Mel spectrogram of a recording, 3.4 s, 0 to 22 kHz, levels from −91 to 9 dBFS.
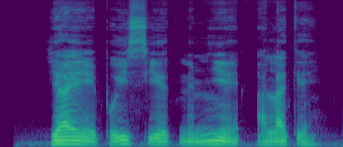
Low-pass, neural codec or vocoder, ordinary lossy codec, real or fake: none; vocoder, 44.1 kHz, 128 mel bands, Pupu-Vocoder; none; fake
